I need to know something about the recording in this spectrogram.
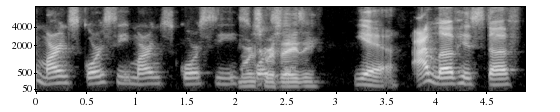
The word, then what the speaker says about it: Martin Scorsese: Martin Scorsese.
